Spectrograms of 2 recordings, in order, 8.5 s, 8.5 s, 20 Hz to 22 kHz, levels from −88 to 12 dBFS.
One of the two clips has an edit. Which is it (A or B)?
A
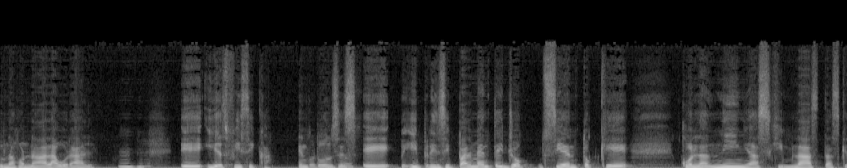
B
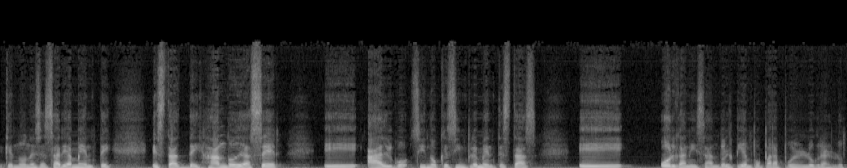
A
